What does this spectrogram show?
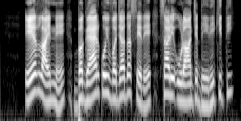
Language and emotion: Dogri, angry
